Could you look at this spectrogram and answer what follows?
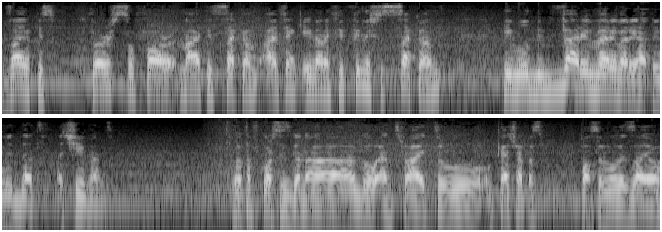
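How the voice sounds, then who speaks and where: With lively intonation, a man speaks at a moderate pace in a medium pitch and very even loudness, against noticeable background noise. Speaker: sim racing commentator. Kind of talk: live commentary. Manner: animated; halting.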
